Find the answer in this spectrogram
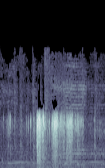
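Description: Crinkly plastic balloon packet rustling for under a second, about halfway in, over steady background music.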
